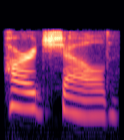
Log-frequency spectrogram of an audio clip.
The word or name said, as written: hard-shelled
